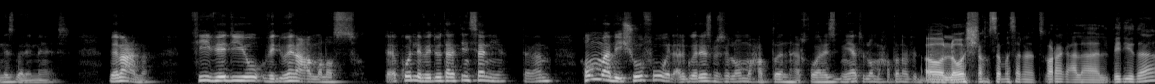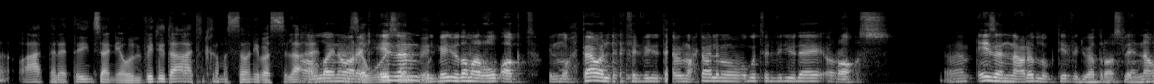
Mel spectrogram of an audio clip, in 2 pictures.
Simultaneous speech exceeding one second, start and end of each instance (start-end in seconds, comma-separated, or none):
14.6-16.0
